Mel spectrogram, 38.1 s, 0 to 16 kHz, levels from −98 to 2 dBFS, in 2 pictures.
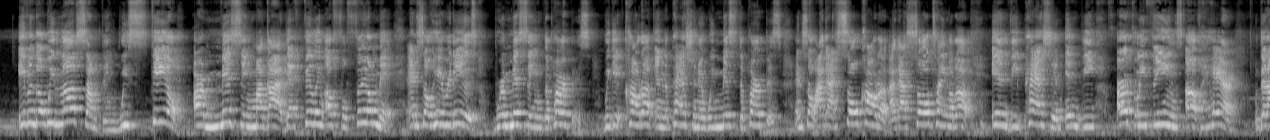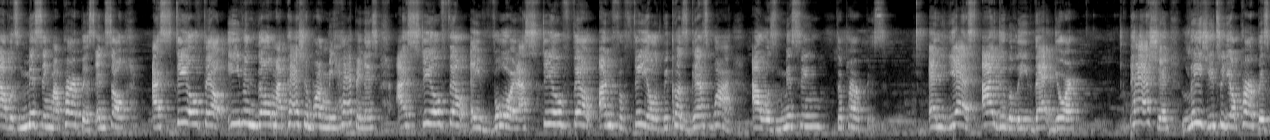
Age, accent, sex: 30-49, American, female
